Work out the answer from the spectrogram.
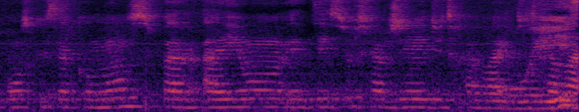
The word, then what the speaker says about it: ayant: que ça commence par ayant été surchargé du travail. Oui, c'est bien. Mais juste, je vous rappelle que A-Y, vous le pensez comme A-I-I. Le A-I, c'est déjà E. Donc, comment on prononce? Ayant.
